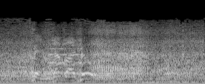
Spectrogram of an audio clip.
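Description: A man's voice, with steady background noise behind it.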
